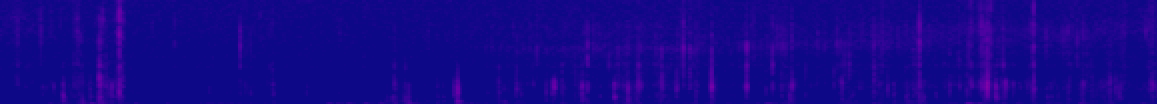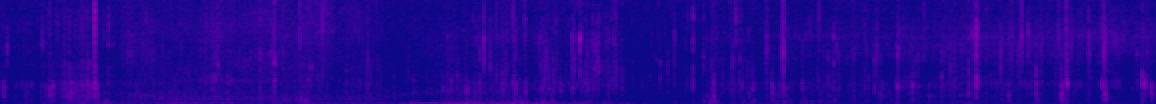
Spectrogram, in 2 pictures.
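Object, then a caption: Soft rubber spiky ball. A clear, soft rubber spiky squishy ball is held against the microphone, squeezed and squished by hand while fingernails rub its spikes. The result is a close run of low, squelchy, rumbling rubber noise broken by quick bright clicks and scratches, swelling to a louder squish about six seconds in.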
